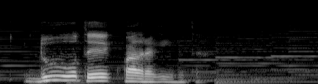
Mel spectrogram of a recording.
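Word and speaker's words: duodequadraginta: Vale, en latín 38 no se dice así, esto es incorrecto. Esto es incorrecto. No se dice 38. Se dice dúo de cuadraquinta. Dúo de cuadraquinta. Dúo de cuadraquinta. Esta sería la respuesta correcta.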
